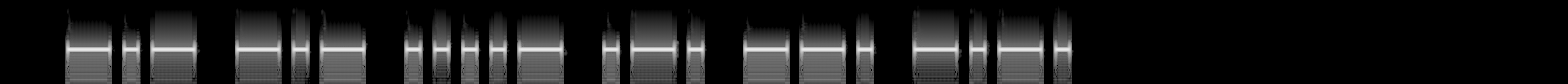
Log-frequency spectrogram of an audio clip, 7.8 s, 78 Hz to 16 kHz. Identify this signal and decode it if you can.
Morse code, heard as a keyed tone, about 17 wpm, 700 Hz. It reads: KK4RGC
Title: USA Call Signs - 6 Characters - Repeated 3x - 17wpm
